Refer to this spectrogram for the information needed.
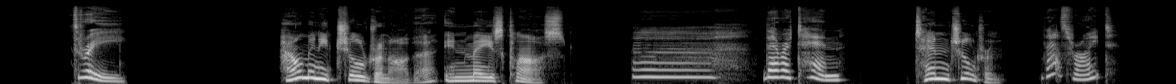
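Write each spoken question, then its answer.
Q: How many children are there in May's class?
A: 10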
